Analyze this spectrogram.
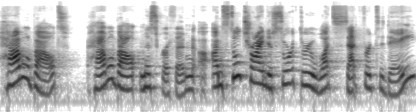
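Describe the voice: A woman's put-on character voice, slow, bright and sharp in tone, with big pitch swings. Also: medium pitch for a woman.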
